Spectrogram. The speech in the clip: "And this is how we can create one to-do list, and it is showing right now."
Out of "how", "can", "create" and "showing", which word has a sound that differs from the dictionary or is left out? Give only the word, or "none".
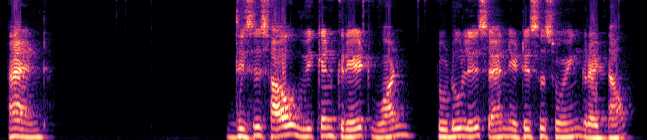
showing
